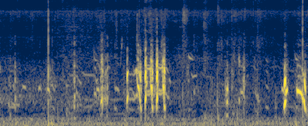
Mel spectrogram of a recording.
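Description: A mixed flock of free-ranging chickens clucking, with short calls from several birds at once. The calls come in clusters, busiest about two seconds in and again near the end.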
